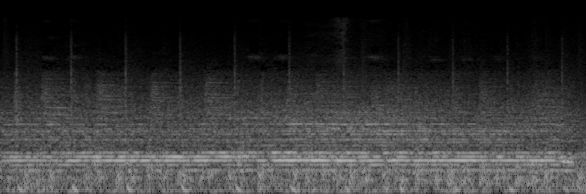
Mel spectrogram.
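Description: A train whistle sounds in a long, steady harmonic tone over a continuous rumbling clatter of a train getting underway, loud throughout, with no one talking.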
